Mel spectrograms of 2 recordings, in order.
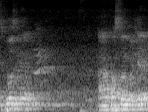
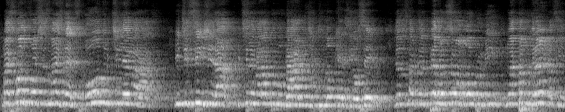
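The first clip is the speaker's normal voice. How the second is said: high, sustained sermon voice; impassioned prophetic preaching; 10 semitones higher than usual. Real, not acted. Preacher retelling Jesus's prophecy to Peter, impassioned preaching. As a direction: proclaim it from the pulpit at raised pitch.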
